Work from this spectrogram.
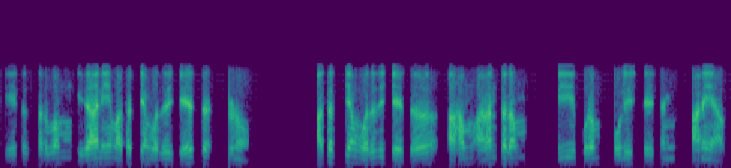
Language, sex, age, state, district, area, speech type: Sanskrit, male, 45-60, Andhra Pradesh, Kurnool, rural, conversation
